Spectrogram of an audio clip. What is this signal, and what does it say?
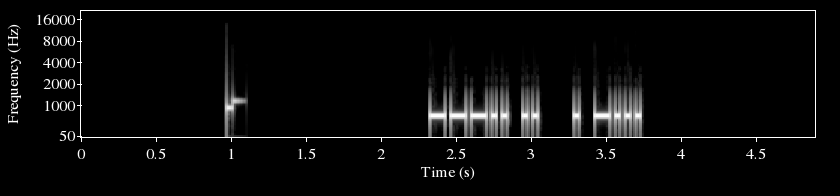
Morse code, heard as a keyed tone, about 36 wpm, 700 Hz. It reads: 8I EB
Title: Winter Field Day Exchanges Encore 35wpm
